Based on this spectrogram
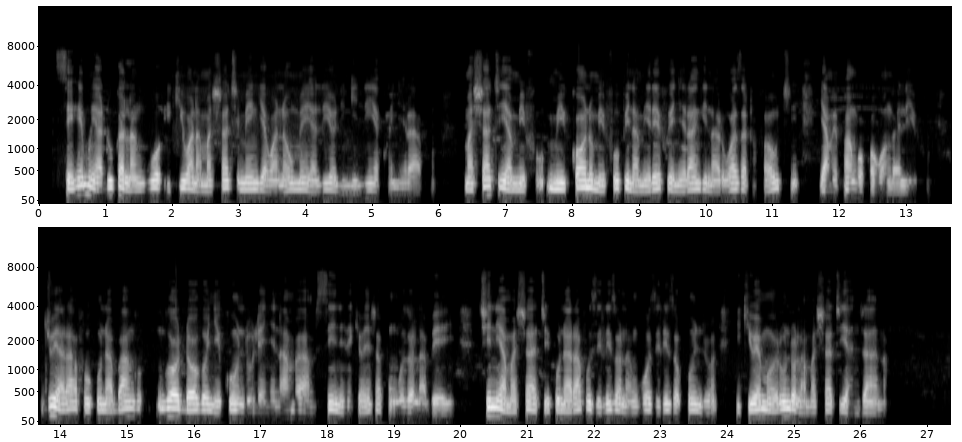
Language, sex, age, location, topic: Swahili, male, 18-24, Nairobi, finance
